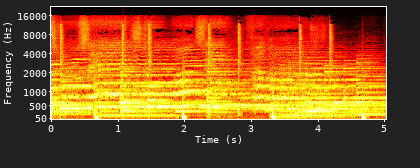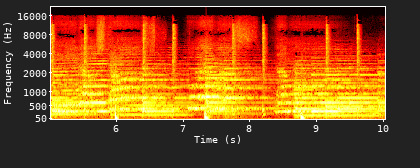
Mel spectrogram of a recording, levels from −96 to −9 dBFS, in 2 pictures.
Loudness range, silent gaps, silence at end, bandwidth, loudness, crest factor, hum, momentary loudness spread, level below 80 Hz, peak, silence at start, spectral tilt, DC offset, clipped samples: 2 LU; none; 0 s; 16.5 kHz; -15 LUFS; 14 dB; none; 7 LU; -22 dBFS; 0 dBFS; 0 s; -5.5 dB/octave; 0.7%; under 0.1%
